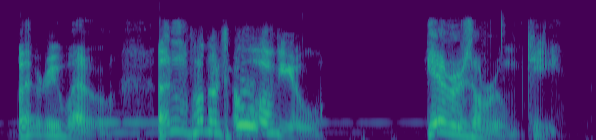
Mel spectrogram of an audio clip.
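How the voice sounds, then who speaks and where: A man puts on a character voice. He keeps a moderate pace. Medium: actual play. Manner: formal, archaic, grandiose.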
